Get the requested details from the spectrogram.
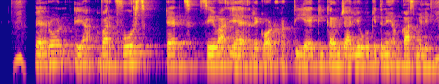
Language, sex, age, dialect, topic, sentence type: Hindi, male, 18-24, Kanauji Braj Bhasha, banking, statement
